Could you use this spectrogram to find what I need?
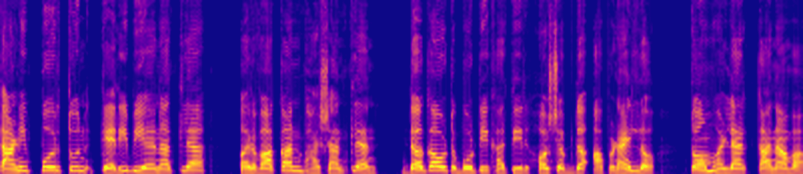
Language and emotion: Goan Konkani, neutral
